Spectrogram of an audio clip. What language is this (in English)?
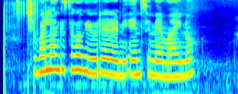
Kalenjin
